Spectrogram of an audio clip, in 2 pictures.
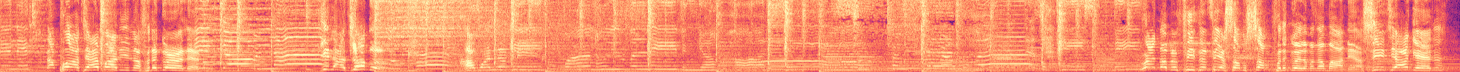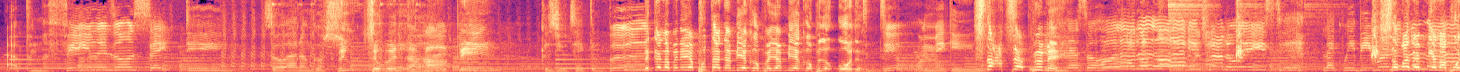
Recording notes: LIVE AT OUTSIDE 5TH AUGUST 2022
